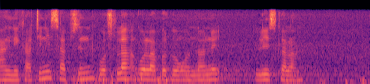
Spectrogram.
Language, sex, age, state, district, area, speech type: Bodo, female, 30-45, Assam, Chirang, rural, read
